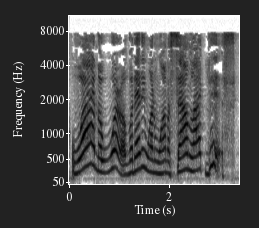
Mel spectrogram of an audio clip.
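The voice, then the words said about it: Thick Southern drawl imitation. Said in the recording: “drawl, which is thick as molasses... That's just my attempt to imitate her.”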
